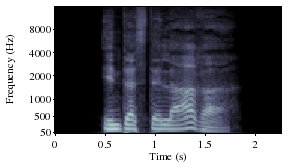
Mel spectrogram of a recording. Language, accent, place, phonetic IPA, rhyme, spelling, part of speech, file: German, Germany, Berlin, [ɪntɐstɛˈlaːʁɐ], -aːʁɐ, interstellarer, adjective, De-interstellarer.ogg
- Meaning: inflection of interstellar: 1. strong/mixed nominative masculine singular 2. strong genitive/dative feminine singular 3. strong genitive plural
